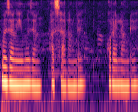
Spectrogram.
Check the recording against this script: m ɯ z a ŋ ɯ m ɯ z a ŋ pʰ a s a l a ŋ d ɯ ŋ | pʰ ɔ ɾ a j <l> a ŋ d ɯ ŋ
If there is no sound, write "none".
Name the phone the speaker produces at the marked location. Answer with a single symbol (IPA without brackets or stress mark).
l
